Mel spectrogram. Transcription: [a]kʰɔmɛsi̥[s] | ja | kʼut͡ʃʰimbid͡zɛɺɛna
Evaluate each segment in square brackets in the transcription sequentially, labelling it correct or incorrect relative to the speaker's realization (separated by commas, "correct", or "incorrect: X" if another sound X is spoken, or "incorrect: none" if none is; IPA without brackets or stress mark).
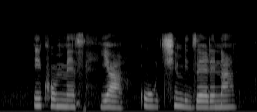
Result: incorrect: i, incorrect: none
